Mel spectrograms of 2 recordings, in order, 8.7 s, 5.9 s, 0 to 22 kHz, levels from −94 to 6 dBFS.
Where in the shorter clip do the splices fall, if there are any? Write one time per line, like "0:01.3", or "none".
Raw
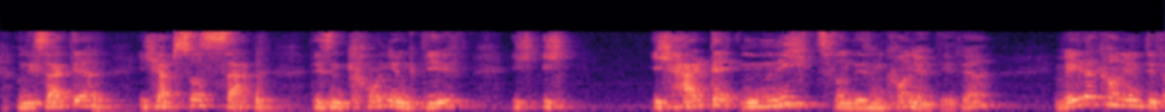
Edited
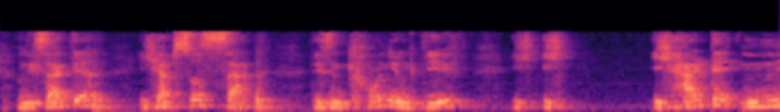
none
